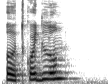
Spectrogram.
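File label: "ӧткодьлун", Komi, female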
